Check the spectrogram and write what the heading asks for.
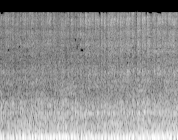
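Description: Steady low engine rumble, as race cars idle at the drag strip.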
